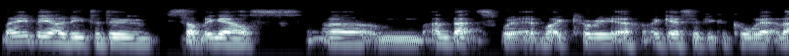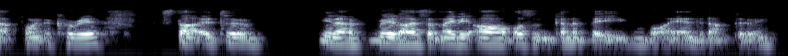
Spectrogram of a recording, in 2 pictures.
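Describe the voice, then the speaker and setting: A man's voice: mid-range voice, normal speed, vocal fry, husky, highs cut off. An Englishman talking casually as an interview guest on a video call, chatty and self-deprecating with lots of fillers. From England.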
